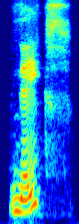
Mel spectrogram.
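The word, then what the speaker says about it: NAICS: Um NAKES is how you pronounce it.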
